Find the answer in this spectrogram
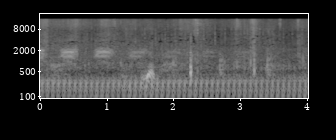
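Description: Crow cawing: four short caws in the first two seconds, over a steady low, pulsing drone, with a few sharp clicks later on.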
